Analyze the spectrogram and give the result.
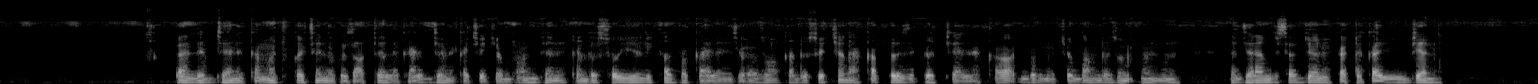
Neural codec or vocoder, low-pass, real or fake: codec, 44.1 kHz, 3.4 kbps, Pupu-Codec; 14.4 kHz; fake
